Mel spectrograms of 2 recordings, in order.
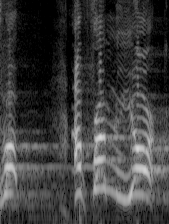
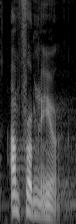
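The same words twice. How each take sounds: First: High imitated female voice; mock-perky young lady; excited young woman. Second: Low, soft echo of her line; understated disbelief; deadpan repeat. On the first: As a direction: mimic her explaining, pitched way up. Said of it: "She goes". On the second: Retold or imitated. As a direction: repeat it drily, dropped well down.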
